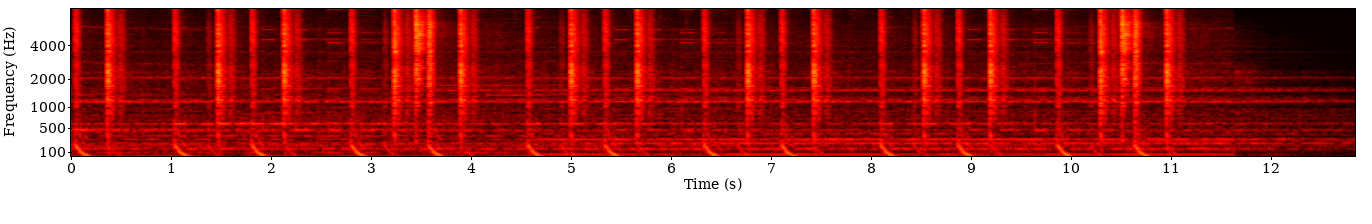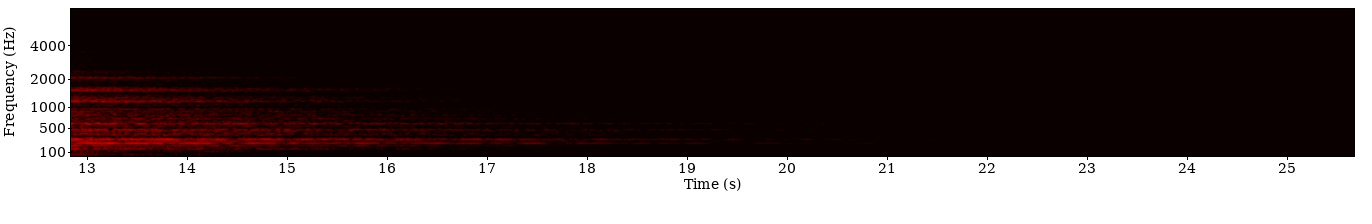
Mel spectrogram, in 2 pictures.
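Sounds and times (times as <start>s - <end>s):
beats: 0.0s - 11.3s.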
